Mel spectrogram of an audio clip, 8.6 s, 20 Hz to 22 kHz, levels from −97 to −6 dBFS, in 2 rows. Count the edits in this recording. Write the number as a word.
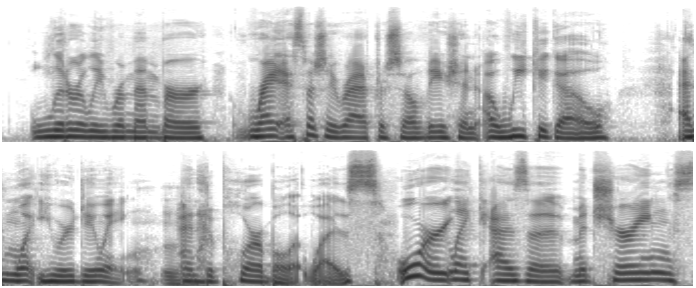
four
